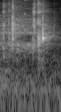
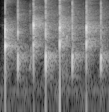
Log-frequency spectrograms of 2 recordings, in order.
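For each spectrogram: First: paint dropper bottle without agitator ball. Second: steel agitator ball rattling in a paint dropper bottle.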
